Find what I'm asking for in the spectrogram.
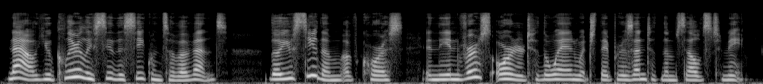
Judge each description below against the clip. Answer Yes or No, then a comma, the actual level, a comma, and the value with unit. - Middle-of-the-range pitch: No, high, 230 Hz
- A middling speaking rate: No, fast, 220 wpm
